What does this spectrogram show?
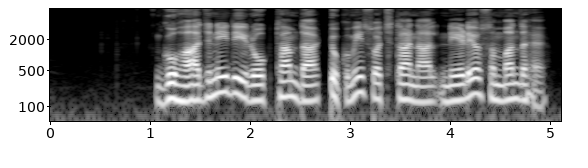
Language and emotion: Punjabi, neutral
